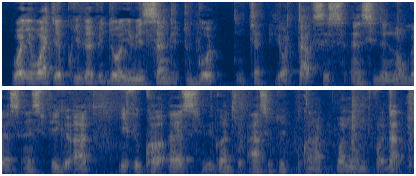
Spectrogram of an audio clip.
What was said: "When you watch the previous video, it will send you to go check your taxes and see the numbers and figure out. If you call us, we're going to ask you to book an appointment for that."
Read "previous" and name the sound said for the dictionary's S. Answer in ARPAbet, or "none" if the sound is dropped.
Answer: none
